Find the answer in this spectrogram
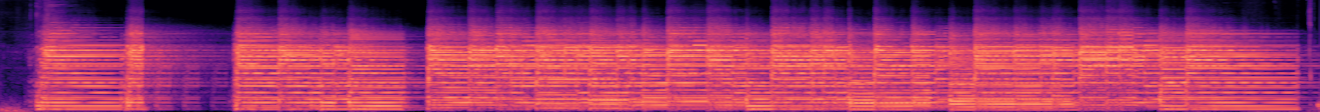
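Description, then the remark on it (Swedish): An electric guitar, likened to a more muscular Telecaster, played with a clean tone rings out sustained, loud chords on its own, broken by two brief pauses early on before a long stretch of continuous strumming. “Hur låter den här rackaren rent då? Har vi något ljud i den? Det har vi.”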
